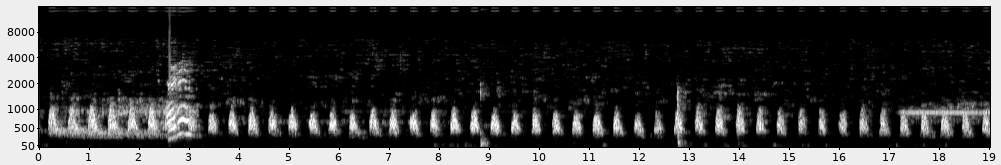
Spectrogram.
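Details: Home fetal Doppler at 18 weeks 4 days of pregnancy, recorded on a laptop: rapid, regular whooshing fetal heartbeat about 150 beats a minute, a normal rate; baby moving.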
